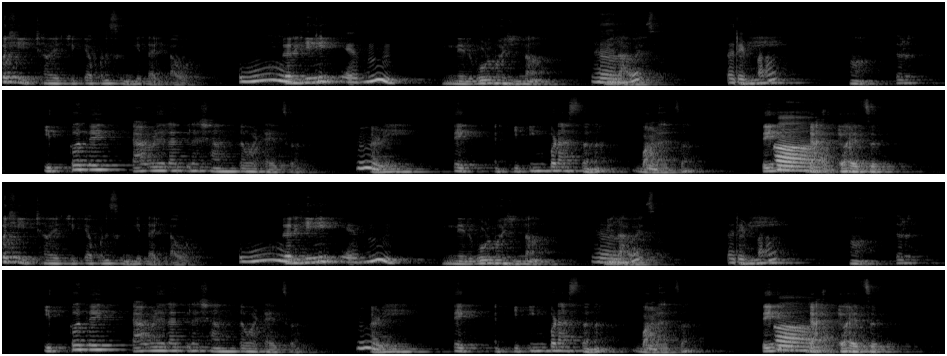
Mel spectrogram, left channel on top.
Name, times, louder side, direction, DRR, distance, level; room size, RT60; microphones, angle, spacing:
voice 1, 0.0-1.9 2.8-3.3 4.4-5.4 6.0-6.4 7.4-7.8 8.5-8.7 8.9-9.1 9.8-12.4 13.1-13.5 13.9-14.1 14.3-15.5 15.7-16.3 17.0-18.2, equal, ahead, 2 dB, 1.4 m, -36 dB
voice 2, 2.4-2.9 3.4-3.9 5.9-6.4 7.3-7.8 13.0-13.3 15.9-16.0 17.1-17.7, left 3 dB, 40° left, 11 dB, 0.5 m, -31 dB
21.5 x 10.0 x 2.3 m, 0.83 s
head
